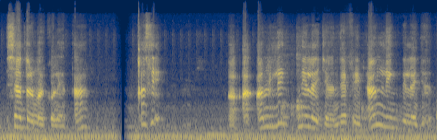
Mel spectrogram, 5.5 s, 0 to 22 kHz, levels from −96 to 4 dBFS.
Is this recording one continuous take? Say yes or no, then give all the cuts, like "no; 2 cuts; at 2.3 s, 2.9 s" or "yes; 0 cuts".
no; 1 cut; at 1.6 s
